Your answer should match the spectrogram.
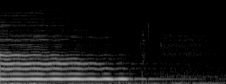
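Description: A single voice humming one long held note, unaccompanied, that fades away about a second and a half in.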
